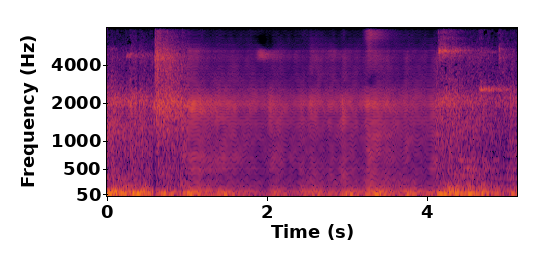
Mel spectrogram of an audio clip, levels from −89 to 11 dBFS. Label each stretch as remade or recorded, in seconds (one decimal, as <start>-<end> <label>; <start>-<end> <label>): 0.0-1.0 recorded; 1.0-4.1 remade; 4.1-5.1 recorded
